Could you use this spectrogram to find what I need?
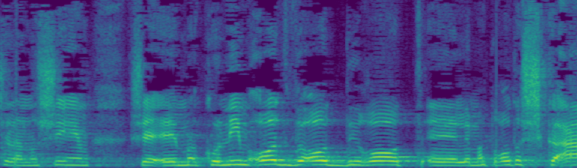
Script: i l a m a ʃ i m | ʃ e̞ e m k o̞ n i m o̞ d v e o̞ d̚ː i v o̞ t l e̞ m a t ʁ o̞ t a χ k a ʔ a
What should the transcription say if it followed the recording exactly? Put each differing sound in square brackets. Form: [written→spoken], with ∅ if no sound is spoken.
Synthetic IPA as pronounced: [i→e] l a [m→n] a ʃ i m | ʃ e̞ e m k o̞ n i m o̞ d v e o̞ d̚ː i [v→ʁ] o̞ t l e̞ m a t ʁ o̞ t a [χ→ʃ] k a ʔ a

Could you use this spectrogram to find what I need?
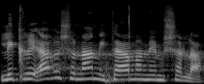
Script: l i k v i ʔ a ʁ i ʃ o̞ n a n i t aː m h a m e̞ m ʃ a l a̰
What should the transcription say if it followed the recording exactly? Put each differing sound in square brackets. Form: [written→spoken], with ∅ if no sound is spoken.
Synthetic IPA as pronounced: l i k [v→ʁ] i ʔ a ʁ i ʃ o̞ n a [n→m] i t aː m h a m e̞ m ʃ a l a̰

